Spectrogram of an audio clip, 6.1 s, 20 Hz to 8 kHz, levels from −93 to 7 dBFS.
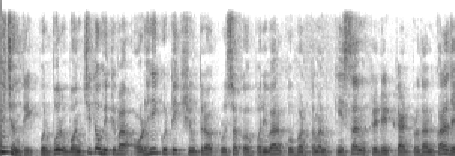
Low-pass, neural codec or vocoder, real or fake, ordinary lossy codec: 7.2 kHz; codec, 16 kHz, 16 kbps, FunCodec, trained on Chinese and English, 50 frames a second; fake; none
